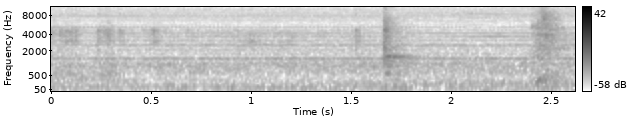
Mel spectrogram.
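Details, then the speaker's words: DEC Digital PC 5000 Pentium II computer booting Windows 98 in a cold room: faint light ticking about four times a second with sharper clicks over a quiet hum; failing hard drive, cold suspected as a possible factor, to be replaced. "yeah that hard drive is no good it might not like how cold it is that may be the issue but i'm gonna replace it anyway"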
